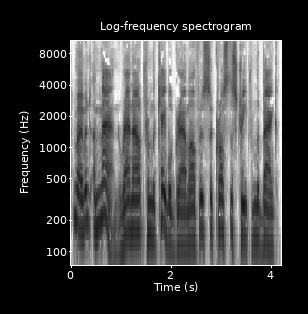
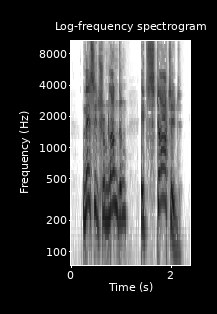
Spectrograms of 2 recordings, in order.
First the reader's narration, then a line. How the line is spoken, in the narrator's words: yelled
